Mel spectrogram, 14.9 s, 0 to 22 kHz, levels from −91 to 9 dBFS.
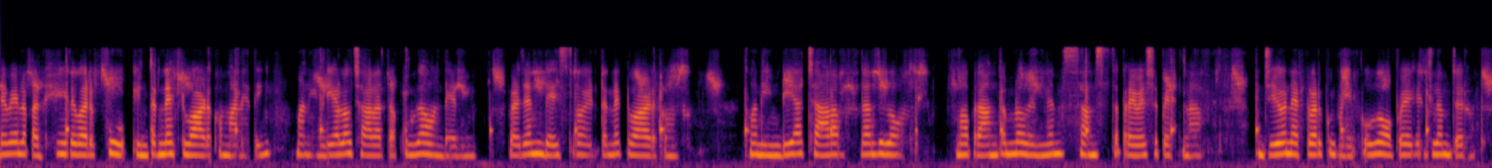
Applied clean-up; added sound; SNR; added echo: neural diffusion model UNIVERSE++.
